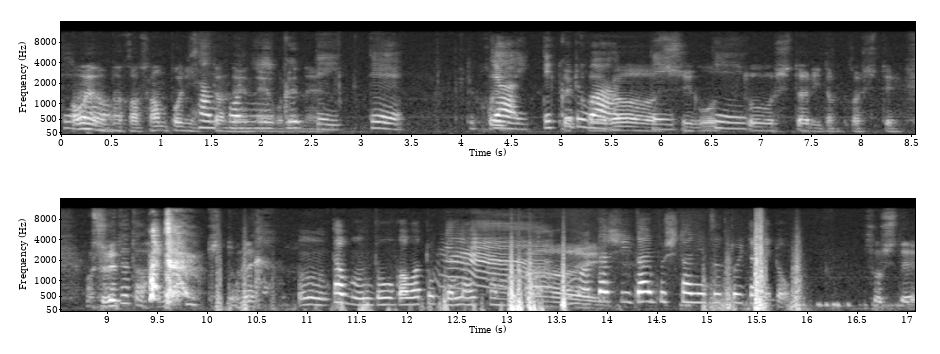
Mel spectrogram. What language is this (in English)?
Japanese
